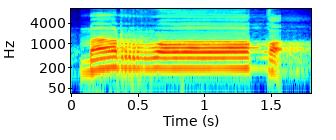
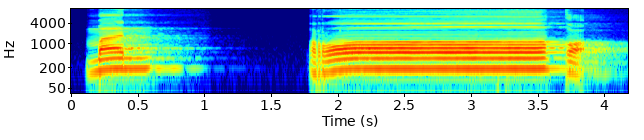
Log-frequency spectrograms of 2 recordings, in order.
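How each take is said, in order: First: The two words run together without any pause. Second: A held-breath pause separates the two words. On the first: The speaker calls it wrong. "Salah kalau kita baca tanpa dijeda" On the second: The speaker calls it right. "harus kita jeda dulu selama dua detik"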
